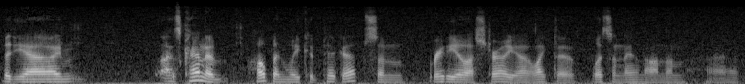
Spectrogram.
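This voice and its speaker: A man narrating a casual software tutorial, informally thinking aloud as he demonstrates, in a hissy home recording. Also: mid-range voice, moderate pace, rough recording. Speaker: tutorial host.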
